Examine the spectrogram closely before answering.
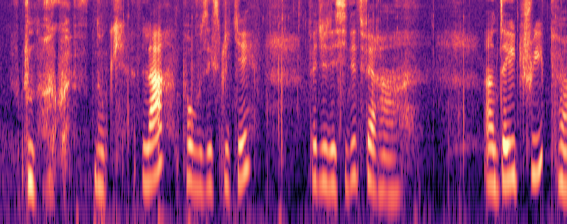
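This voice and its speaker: A woman with a fairly high voice speaks very slowly, using ordinary pitch variation, big swings in loudness and long, frequent pauses over noticeable background noise. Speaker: travel vlogger. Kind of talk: vlog narration. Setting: outdoors. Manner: hesitant, many fillers.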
